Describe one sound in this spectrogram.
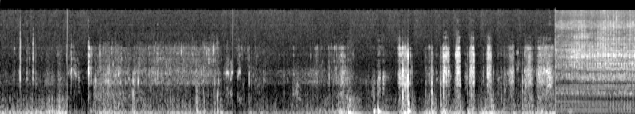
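Water splashes and sloshes in a metal pot.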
